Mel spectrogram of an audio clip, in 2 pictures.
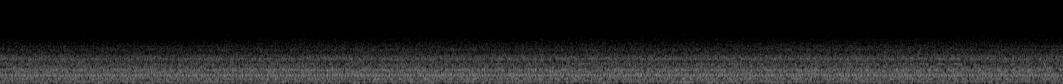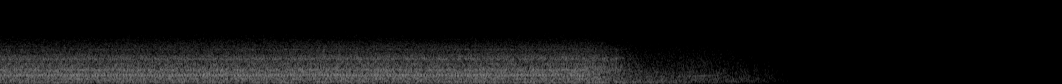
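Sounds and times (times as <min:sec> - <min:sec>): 
distant SUV engine ignition: 0:00.0 - 0:17.0.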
